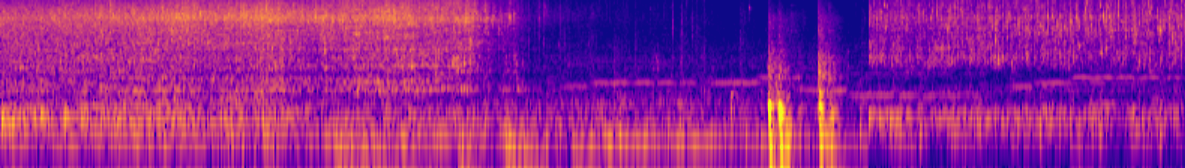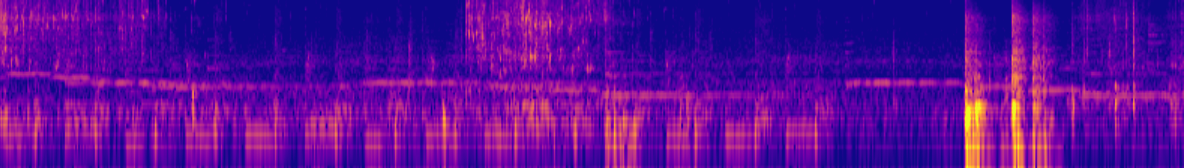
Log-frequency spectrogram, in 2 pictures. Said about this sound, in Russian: сейчас заливаем водой его, ну вот до такого уровня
